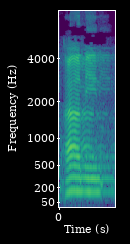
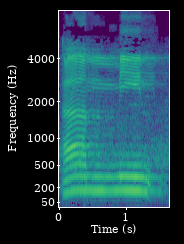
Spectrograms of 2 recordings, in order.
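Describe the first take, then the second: First: The first vowel is short, with a single m. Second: The first vowel is short, with a doubled m. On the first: "بتخفيف الميم وبالقصر" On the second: "القصر مع التشديد"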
